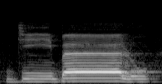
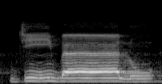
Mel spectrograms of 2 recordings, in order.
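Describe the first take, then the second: Both takes have the same delivery.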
